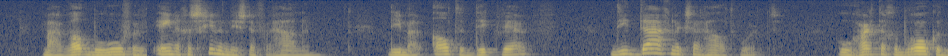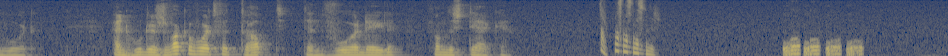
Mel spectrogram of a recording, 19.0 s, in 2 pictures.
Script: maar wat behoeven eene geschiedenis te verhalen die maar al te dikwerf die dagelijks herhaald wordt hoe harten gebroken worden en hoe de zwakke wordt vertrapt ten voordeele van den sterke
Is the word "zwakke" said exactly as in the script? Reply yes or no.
yes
